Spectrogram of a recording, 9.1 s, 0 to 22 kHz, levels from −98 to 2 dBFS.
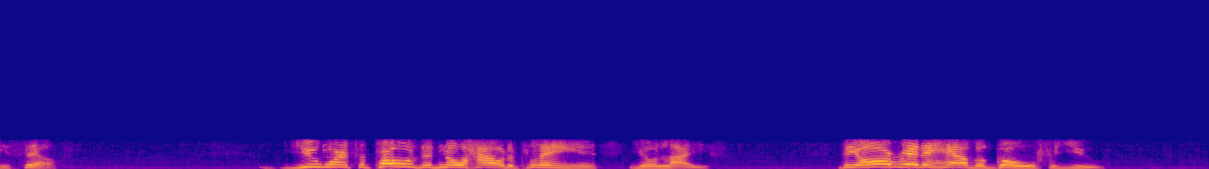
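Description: Speech heard through the G.729 codec across its whole length: the spectrogram shows a hard ceiling near 3.7 kHz and little below 150 Hz, and the rebuilt, slightly rough, synthetic texture is plainly audible, consistent with an 8 kbit/s pulse-coded VoIP link.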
